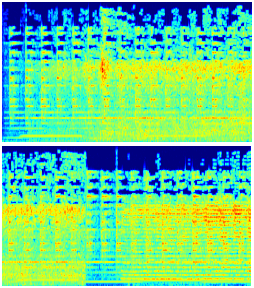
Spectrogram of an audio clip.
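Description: Railway level-crossing alarm sounding a two-note electronic chime that alternates about once a second, over the clatter and rumble of a train passing for the first five seconds. After that the train noise drops away and the chime continues more clearly, with several steady higher tones alongside it.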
